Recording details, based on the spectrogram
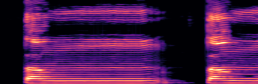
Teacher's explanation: তান নুনকে পড়ি না, অনাস্কার মতো পড়ছি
